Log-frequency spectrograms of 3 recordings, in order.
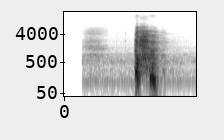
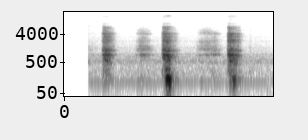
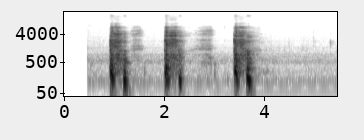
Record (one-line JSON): {"cough_length": "2.6 s", "cough_amplitude": 26940, "cough_signal_mean_std_ratio": 0.32, "exhalation_length": "4.2 s", "exhalation_amplitude": 15862, "exhalation_signal_mean_std_ratio": 0.28, "three_cough_length": "5.5 s", "three_cough_amplitude": 27986, "three_cough_signal_mean_std_ratio": 0.32, "survey_phase": "beta (2021-08-13 to 2022-03-07)", "age": "45-64", "gender": "Male", "wearing_mask": "No", "symptom_runny_or_blocked_nose": true, "symptom_shortness_of_breath": true, "symptom_diarrhoea": true, "symptom_onset": "10 days", "smoker_status": "Ex-smoker", "respiratory_condition_asthma": false, "respiratory_condition_other": true, "recruitment_source": "REACT", "submission_delay": "3 days", "covid_test_result": "Negative", "covid_test_method": "RT-qPCR", "influenza_a_test_result": "Unknown/Void", "influenza_b_test_result": "Unknown/Void"}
